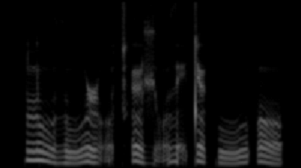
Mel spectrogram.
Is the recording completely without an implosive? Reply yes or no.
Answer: yes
